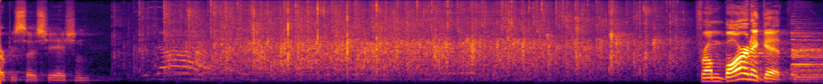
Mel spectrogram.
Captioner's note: applause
